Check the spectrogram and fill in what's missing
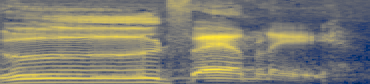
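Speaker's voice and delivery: put-on deep baritone voice. Retelling what a science teacher always said on seeing the family, in a deep baritone. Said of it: "he would always say in this deep baritone voice".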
